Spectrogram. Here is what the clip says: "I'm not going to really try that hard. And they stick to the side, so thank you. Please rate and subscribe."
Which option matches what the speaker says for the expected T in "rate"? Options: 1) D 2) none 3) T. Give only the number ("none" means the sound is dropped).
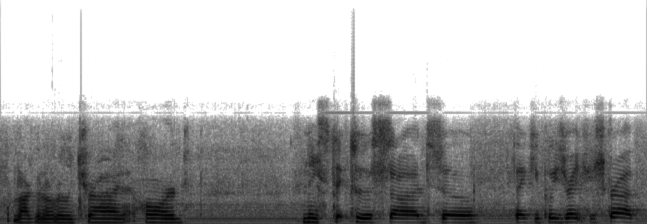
2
